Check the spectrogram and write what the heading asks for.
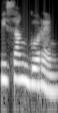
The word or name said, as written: pisang goreng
